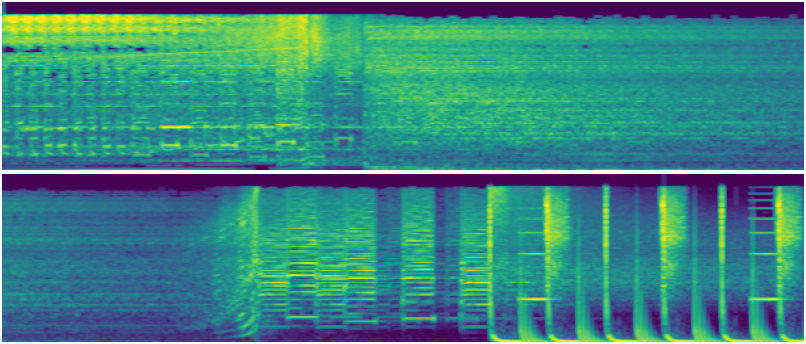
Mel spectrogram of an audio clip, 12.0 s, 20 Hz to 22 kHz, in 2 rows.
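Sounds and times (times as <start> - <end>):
upward-sweeping riser: 2.6 - 9.1
low bass drone: 2.7 - 7.9.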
